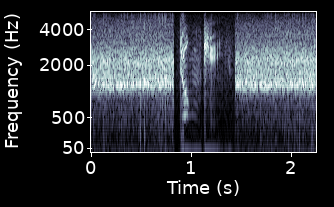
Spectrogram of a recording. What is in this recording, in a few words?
"donkey", English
